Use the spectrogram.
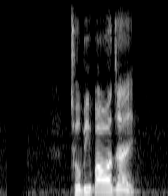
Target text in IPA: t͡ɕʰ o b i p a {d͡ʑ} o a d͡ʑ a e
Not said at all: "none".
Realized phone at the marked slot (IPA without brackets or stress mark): none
